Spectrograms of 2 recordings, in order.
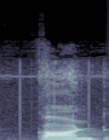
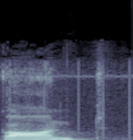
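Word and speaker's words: can't: जब कॉन्ट्रैक्शन बनाते हैं कांट करते हैं, क्या करते हैं, कांट या कैंट, है ना, दोनों हम प्रोनाउंस करते हैं, ठीक है।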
